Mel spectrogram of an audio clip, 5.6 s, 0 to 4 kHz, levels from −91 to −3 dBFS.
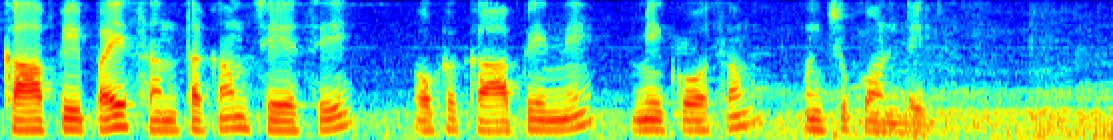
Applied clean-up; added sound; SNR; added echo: none; Fire; 14 dB; none.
